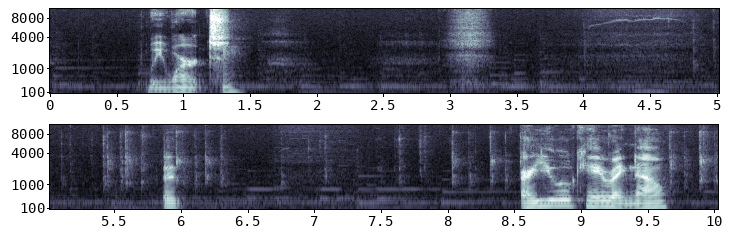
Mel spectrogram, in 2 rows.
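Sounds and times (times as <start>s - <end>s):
quiet background music: 0.0s - 10.0s
keyboard typing clicks: 4.7s - 8.6s, 9.6s - 10.0s.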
